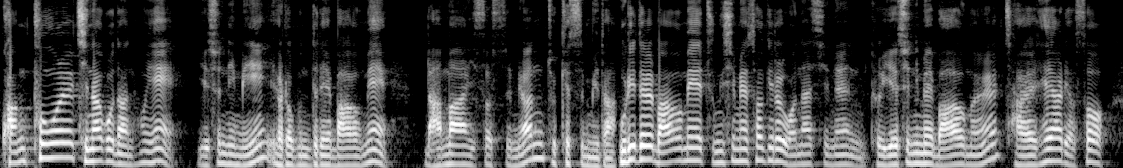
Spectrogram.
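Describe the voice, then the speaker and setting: A man giving a recorded video sermon to a youth group as their pastor, earnest and gentle, speaking directly to his listeners. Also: mid-range voice, animated, moderate pace, few pauses.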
